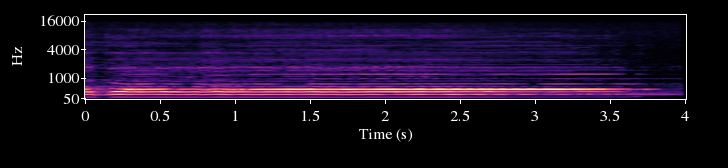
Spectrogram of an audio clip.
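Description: A single long held note at a steady pitch closing a Gurmat Sangeet (Sikh devotional classical) piece, sung with bowed string accompaniment. The note fades away shortly before the end.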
